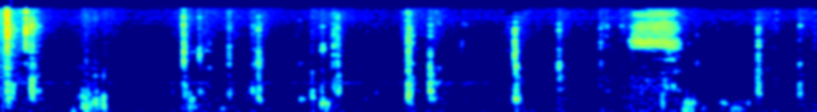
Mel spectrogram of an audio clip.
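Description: Typing on a computer keyboard: a run of irregular keystrokes, with a short hiss a little after three seconds in.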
